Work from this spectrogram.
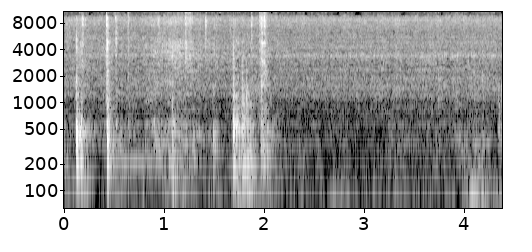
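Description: Beef sizzling and frying in a pan for beef pepper rice, with a few sharp scrapes and stirring clatters early on, then a steady quieter hiss that holds through to the end.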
